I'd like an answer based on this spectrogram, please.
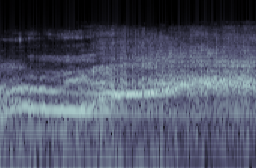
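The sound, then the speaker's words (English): A monstrous fantasy creature's mournful howl in the moment of its defeat: one loud, drawn-out, wavering cry with a strong tonal core and rough edges, sustained for the whole clip with no other sounds. “The Malagorgon let out a mournful howl,”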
